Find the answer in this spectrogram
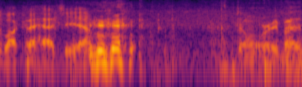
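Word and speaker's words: Wakodahatchee: And I'm not going to say Waka Hatchi wetlands. It is Wakadahhatchee.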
